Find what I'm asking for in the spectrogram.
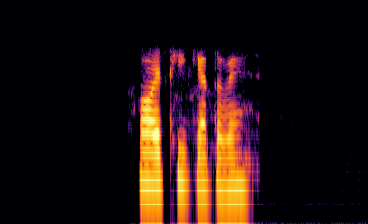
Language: Santali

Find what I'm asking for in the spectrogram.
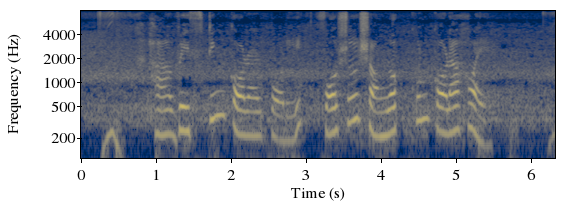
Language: Bangla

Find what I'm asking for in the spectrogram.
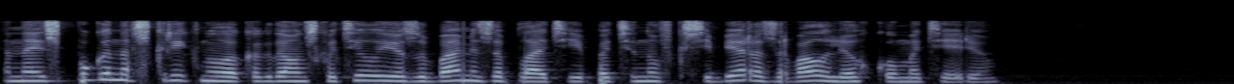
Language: Russian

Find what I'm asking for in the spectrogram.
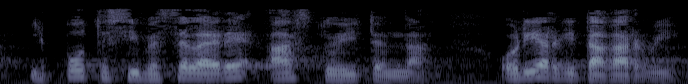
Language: Basque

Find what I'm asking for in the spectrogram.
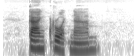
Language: Thai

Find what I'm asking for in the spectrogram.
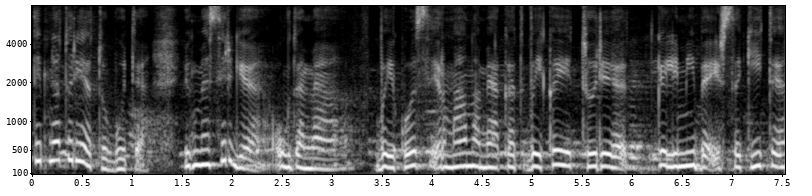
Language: Lithuanian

